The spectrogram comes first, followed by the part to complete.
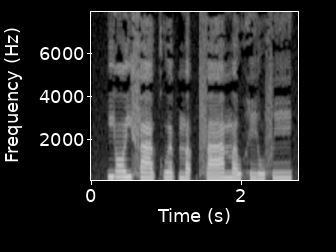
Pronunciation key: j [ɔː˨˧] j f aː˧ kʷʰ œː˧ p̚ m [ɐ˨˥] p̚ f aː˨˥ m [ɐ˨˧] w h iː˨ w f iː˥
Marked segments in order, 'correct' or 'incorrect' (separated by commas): incorrect, correct, incorrect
